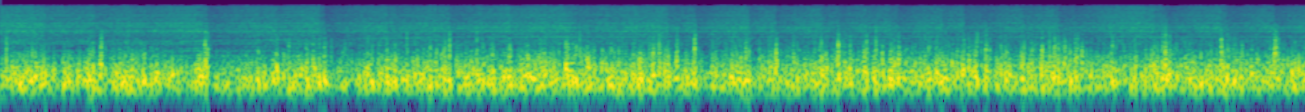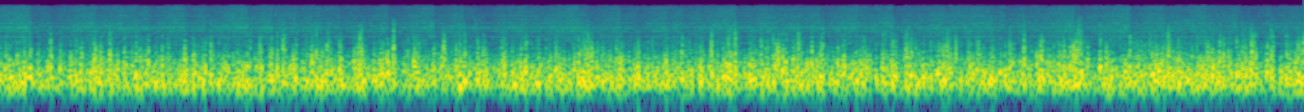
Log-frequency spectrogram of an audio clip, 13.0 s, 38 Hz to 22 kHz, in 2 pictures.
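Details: Four Delta AFC0912DE 90 mm fans at about 6000 rpm: an even, loud rushing whoosh holding steady the whole time; loud at full speed but normal.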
